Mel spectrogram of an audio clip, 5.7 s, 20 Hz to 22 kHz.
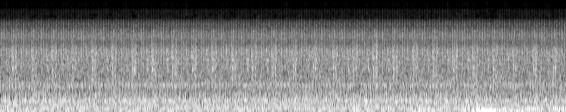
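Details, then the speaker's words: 2001 BMW E38 740i after timing chain guide, tensioner and chain replacement: light quick steady ticking over an even idle, no codes; owner suspects the VANOS unit, cause unconfirmed. "i don't know i guess it's just going to have a tick unless the vanoss unit's gone out"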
